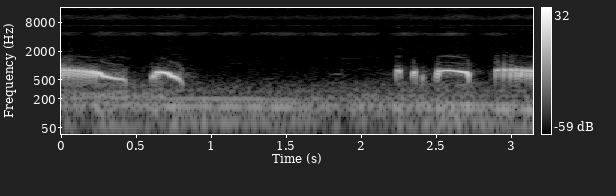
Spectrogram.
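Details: Spotted dove lure call for wild doves: the end of a falling coo and a short closing note, a pause, then another phrase with quick stutter notes and a drawn-out coo.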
